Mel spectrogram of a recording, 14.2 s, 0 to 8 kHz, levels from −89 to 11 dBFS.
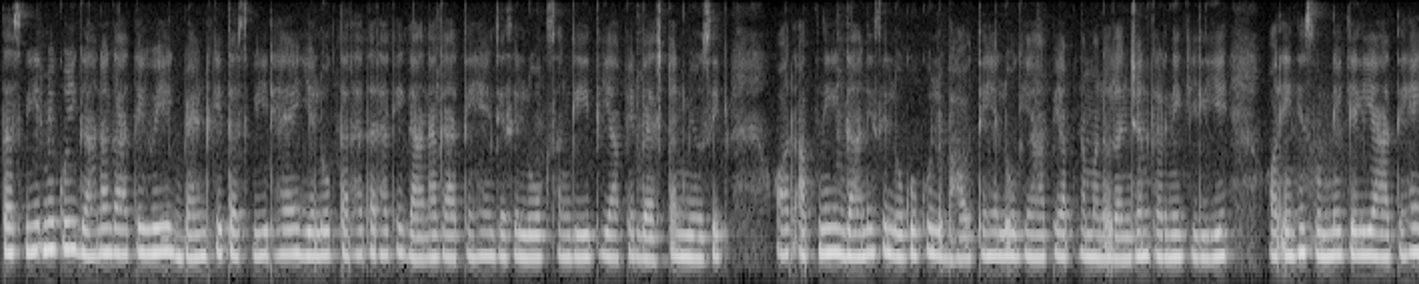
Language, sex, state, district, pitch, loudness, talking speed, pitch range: Hindi, female, Uttar Pradesh, Varanasi, 205 Hz, -14 LUFS, 205 wpm, 195-220 Hz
